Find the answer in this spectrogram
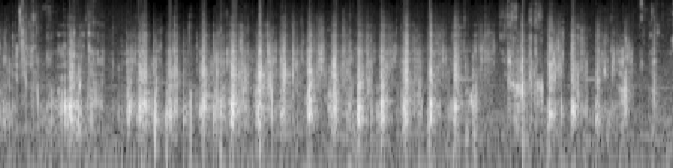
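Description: Close-miked chewing of spicy sauce-coated enoki mushrooms: a dense, irregular run of short mouth sounds.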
